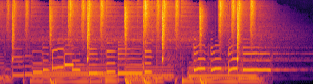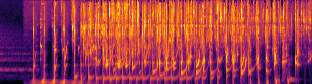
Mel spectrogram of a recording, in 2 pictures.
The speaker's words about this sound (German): So, das Wasser ist eingeschenkt und gerade weil die Verkostung von Olivenöl nicht einfach ist und ziemlich kratzig sein kann, braucht man einfach ein gutes Mineralwasser zum Neutralisieren.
